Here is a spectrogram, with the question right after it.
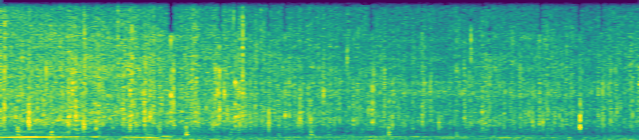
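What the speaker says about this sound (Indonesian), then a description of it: "Wah, gila jadi gede gini hujannya." Heavy rain pours steadily during a motorcycle ride, a dense continuous hiss of drops on surfaces under a low engine hum, with a brief rise in pitch from the engine early on.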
